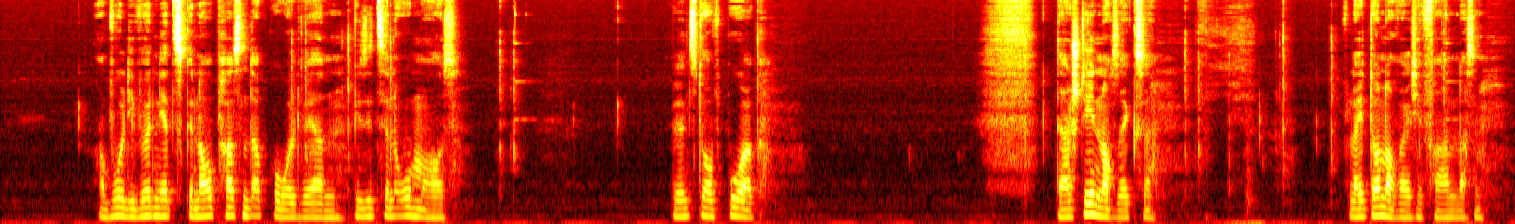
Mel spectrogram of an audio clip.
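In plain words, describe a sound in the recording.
A middle-aged man talks calmly and closely into a microphone.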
